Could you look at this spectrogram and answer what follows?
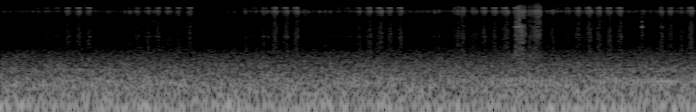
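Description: High-pitched insect chirping in short pulsed trains that repeat about once a second, over a steady low rumble, with a few faint clicks.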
